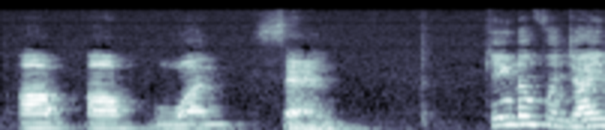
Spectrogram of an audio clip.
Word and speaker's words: fungi: तो आज का हमारा टॉपिक है किंगडम फंजाई, या बाज लोग इसको फंगाई भी प्रोनाउंस करते हैं।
